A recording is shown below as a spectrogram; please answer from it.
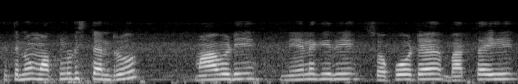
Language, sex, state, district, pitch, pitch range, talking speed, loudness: Telugu, female, Andhra Pradesh, Srikakulam, 240 Hz, 225-245 Hz, 95 wpm, -15 LUFS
